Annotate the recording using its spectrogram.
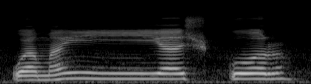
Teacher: Pada ayat 11 terdapat bacaan idgham bi gunnah, yaitu pada bacaan wa may yashkur. Di sini nun sukun bertemu huruf ya, dibaca idgham bi gunnah.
